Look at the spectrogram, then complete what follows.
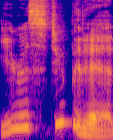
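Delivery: high cartoon voice with widely swooping pitch. Imitating a cartoon character trying to insult someone: Homer Simpson voice. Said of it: "Homer when he's trying to, you know, be it, he's like".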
